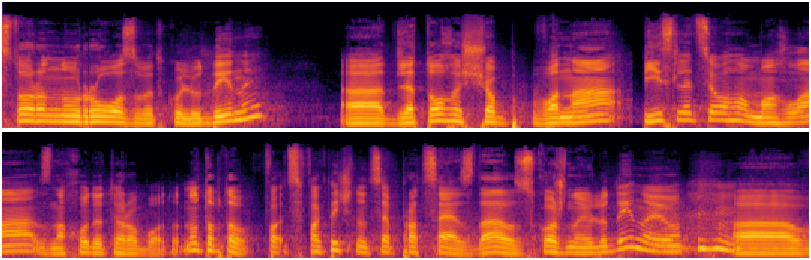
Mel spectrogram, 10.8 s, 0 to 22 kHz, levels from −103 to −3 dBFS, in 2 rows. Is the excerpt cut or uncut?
cut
